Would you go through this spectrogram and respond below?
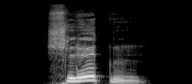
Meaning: dative plural of Schlot
- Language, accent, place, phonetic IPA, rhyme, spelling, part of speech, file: German, Germany, Berlin, [ˈʃløːtn̩], -øːtn̩, Schlöten, noun, De-Schlöten.ogg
